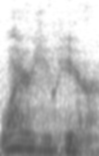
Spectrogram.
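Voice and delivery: half-whispery, hushed, very soft and quiet. Speaker retelling the Elijah story quotes God asking him, in a half-whispery voice. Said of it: "And in this whispery voice".

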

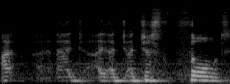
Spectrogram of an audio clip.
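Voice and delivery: stammered words. Joe, asked by Lauren what he is doing in front of the grubs, stammering. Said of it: "he stammered".

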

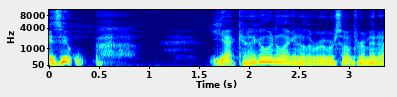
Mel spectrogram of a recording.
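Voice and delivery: voice strained, on the verge of tears. Asking in character to leave for another room: holding back tears. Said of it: "I'm about to cry".

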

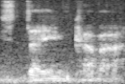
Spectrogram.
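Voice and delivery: grunted, whispery, breathy voice. Playing a character telling an ally to stay hidden: grunting in character. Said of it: "grunt to Bron".

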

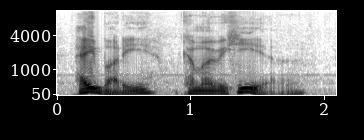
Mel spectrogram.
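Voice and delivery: insistent high, loud demanding yell. Retelling a stranger calling out at night: imitating a demanding tone. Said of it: "in a sort of demanding tone".

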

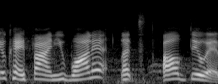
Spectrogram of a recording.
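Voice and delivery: usual speaking voice

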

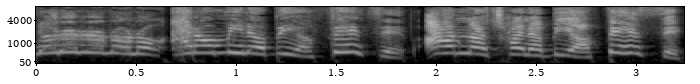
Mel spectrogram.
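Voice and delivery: clumsy, fake put-on Spanish accent. Retelling how a guy tried to do the accent, in a put-on Spanish accent. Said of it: "trying to get the accent".

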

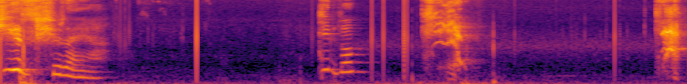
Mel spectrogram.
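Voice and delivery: loud, angry, furious, fed-up, frustrated, repeated words. Struggling through a hard game level, furious with frustration. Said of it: "Sinirden çıldırıyorum burada".

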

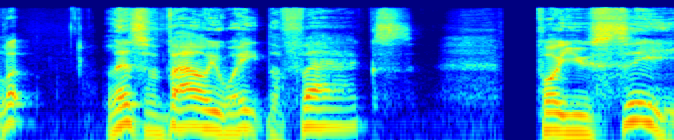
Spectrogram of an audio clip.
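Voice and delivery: slow, muddled put-on accent sliding toward Southern. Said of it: "I'm getting my accents mixed up".

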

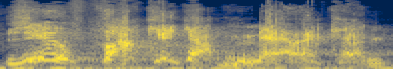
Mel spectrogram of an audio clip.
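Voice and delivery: put-on shout.

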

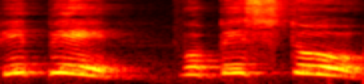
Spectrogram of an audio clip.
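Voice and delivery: very slow, high, anxious, drawn-out calling voice. He calls out for Pippi, who gives no answer: calling anxiously. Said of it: "Rief er ängstlich".

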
